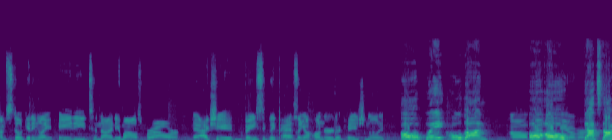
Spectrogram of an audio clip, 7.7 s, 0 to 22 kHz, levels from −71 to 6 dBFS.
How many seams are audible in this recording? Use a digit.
1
